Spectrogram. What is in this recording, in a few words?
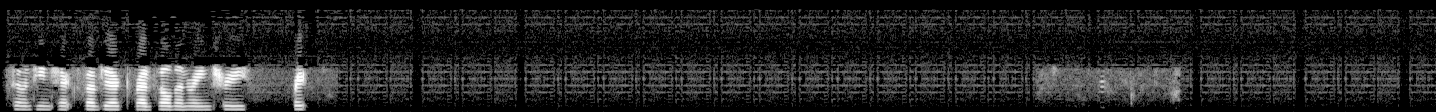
Scottsdale Police, scanner; SCTSDLE PD - PD2; ThompsonPeakHigh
